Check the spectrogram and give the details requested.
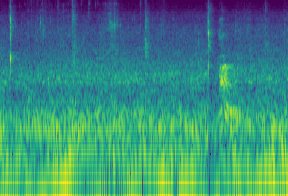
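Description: Close-miked wet chewing and lip smacks of someone eating rice and side dishes, with about five sharp clicks spread through, over a steady background hum.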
